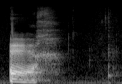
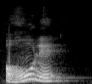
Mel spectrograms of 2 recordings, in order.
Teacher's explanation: Si tú lo piensas, dentro de tu boca, al fondo de la boca, tu lengua tiene como que dejar pasar muy poco aire entre tu boca y el paladar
